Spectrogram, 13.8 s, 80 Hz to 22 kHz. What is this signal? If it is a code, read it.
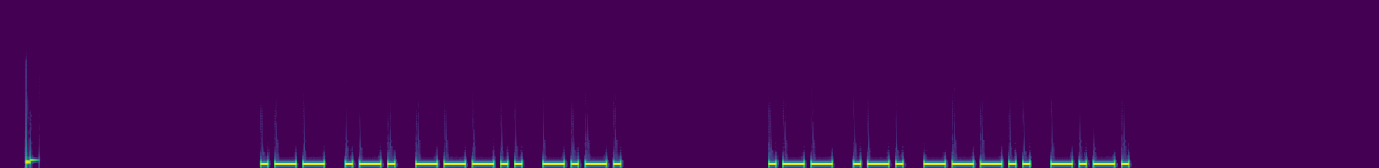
Morse code, heard as a keyed tone, about 17 wpm, 700 Hz. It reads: WR8C WR8C
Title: USA Call Signs - 4 Characters - Repeated 2x - 17wpm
